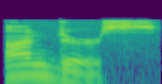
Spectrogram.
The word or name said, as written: Anders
